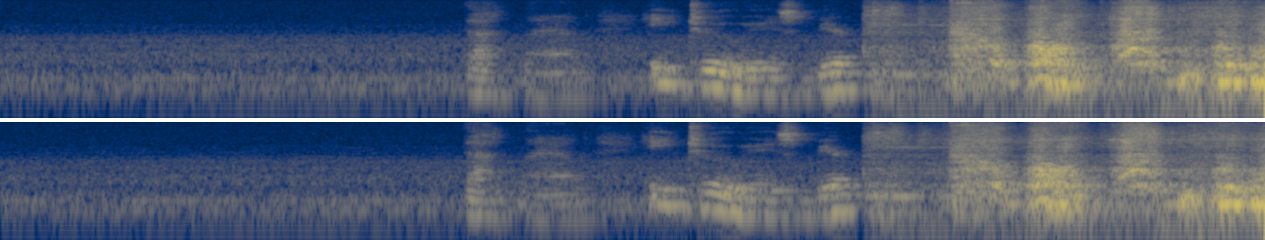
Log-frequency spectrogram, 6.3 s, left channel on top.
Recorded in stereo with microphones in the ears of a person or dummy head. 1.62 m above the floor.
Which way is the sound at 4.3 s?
10° left (ahead or behind).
